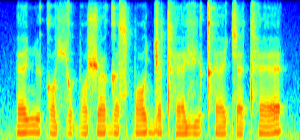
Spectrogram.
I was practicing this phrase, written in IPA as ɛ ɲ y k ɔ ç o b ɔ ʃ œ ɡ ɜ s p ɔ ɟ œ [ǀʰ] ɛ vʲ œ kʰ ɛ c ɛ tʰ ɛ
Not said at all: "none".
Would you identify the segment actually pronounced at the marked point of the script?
tʰ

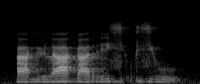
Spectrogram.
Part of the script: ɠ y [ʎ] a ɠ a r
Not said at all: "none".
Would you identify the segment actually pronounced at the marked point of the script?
l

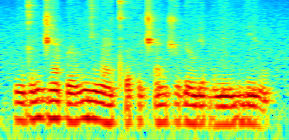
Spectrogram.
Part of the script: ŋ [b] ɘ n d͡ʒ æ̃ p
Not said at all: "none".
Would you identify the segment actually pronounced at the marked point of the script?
ɡ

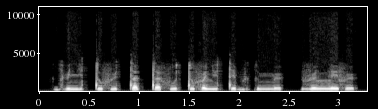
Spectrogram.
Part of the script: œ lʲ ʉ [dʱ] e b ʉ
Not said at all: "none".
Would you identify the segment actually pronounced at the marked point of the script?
tː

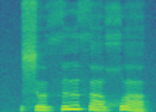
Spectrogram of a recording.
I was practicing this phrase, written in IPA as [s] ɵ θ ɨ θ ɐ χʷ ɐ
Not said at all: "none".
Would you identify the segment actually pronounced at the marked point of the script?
s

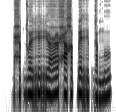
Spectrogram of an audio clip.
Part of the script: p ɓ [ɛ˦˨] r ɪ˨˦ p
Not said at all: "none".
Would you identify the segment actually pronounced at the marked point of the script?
ɛ˦˨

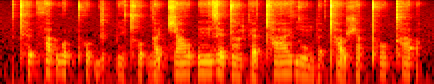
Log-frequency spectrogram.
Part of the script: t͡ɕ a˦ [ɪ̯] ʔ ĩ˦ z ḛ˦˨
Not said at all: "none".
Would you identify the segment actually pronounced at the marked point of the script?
ʊ̯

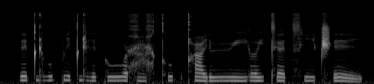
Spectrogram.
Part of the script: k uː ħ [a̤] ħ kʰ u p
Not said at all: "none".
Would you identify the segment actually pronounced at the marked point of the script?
a̤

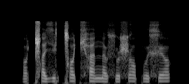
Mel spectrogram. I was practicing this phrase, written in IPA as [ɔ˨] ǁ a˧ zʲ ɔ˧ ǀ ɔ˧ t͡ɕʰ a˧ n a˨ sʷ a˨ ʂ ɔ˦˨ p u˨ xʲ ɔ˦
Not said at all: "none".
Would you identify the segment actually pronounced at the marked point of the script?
ɔ˨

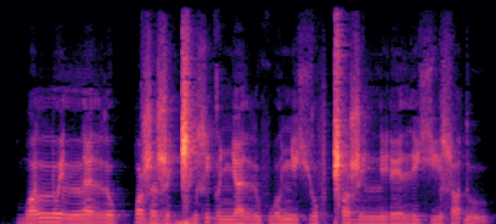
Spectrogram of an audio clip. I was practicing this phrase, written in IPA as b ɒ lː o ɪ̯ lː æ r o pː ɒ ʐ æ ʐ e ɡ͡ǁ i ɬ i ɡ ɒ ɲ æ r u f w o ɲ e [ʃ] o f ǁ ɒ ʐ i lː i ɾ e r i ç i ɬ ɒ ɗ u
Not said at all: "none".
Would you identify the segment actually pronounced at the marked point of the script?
ç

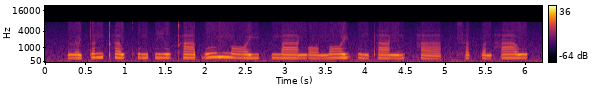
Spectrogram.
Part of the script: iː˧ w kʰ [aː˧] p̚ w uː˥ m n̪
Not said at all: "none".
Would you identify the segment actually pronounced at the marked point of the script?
aː˧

